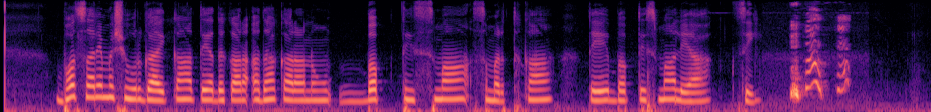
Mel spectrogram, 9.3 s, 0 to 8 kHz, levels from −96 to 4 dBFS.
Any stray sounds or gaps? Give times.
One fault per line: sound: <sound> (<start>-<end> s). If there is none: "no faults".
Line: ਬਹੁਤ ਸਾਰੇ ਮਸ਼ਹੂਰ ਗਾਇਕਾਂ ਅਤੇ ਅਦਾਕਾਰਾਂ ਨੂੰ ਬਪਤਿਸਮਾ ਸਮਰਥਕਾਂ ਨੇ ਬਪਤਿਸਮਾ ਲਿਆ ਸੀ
sound: laugh (7.9-8.5 s)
